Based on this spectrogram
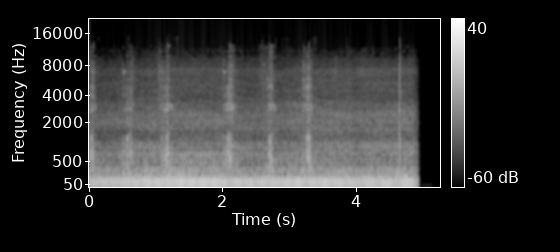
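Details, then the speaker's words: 4¾-inch downhole motor with 1.5° bend, bit box turned by hand, measuring about 26 mil: irregular dry clicks and clunks over a low shop hum; worn internal bearings. "not only does it measure 26 mil but it doesn't sound correct you can hear it you can hear the bearings inside they don't sound properly"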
